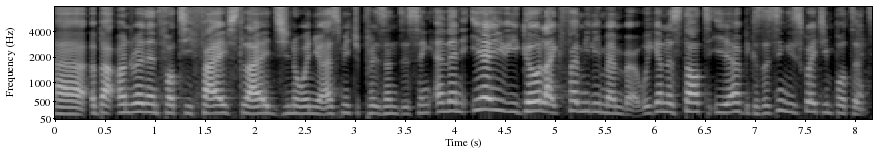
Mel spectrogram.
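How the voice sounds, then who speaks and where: In a French accent, the voice races at a very fast pace with hardly any pauses and ordinary pitch variation, in a very clean recording with a silent background. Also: woman, medium pitch for a woman. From France, south (Valence). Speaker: documentary filmmaker. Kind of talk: festival talk with slide presentation. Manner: casual, chatty with many fillers.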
